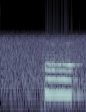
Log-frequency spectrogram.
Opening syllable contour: high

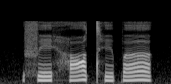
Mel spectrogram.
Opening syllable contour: low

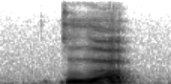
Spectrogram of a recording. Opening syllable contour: falling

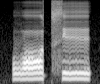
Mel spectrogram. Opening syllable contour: high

